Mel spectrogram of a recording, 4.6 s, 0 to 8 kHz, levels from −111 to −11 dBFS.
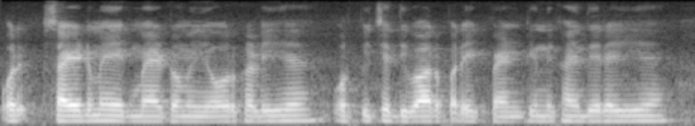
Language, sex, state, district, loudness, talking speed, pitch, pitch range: Hindi, male, Uttar Pradesh, Shamli, -19 LUFS, 235 wpm, 125 Hz, 120-125 Hz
